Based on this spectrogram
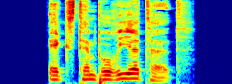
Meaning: inflection of extemporieren: 1. second-person plural preterite 2. second-person plural subjunctive II
- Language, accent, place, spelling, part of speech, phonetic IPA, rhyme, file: German, Germany, Berlin, extemporiertet, verb, [ɛkstɛmpoˈʁiːɐ̯tət], -iːɐ̯tət, De-extemporiertet.ogg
